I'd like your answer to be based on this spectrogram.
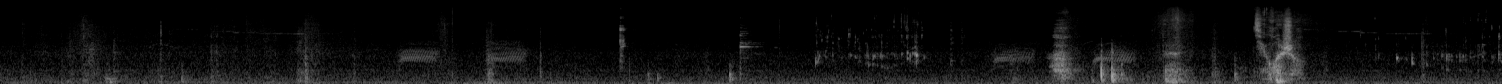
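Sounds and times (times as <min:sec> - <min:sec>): trickling sound: 0:08.2 - 0:09.3, 0:14.0 - 0:15.0.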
